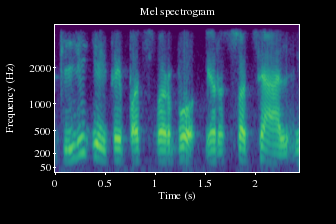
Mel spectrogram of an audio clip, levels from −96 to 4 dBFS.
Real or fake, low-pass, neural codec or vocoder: real; 3.6 kHz; none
